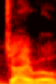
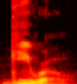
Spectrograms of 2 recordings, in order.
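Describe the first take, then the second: First: It is said the usual English way. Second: It is said the way a Greek speaker says it. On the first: This is how people around here say it. "I still pronounce it gyro" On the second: This is how it is said in Greek. "a Greek coworker who said it's pronounced gyro"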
